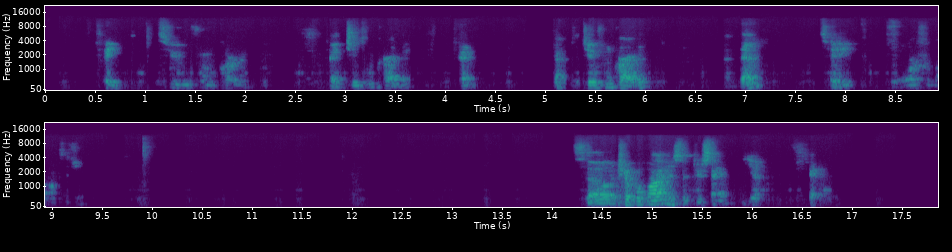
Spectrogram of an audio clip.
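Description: A man speaks calmly into a microphone, explaining in pauses.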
